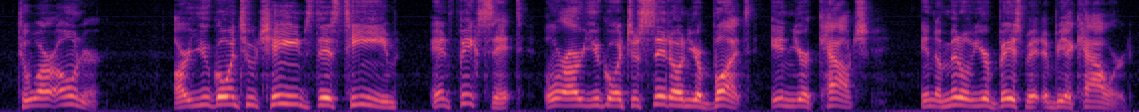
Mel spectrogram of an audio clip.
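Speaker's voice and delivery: loud, angry, ranting yell. Speaker calling out the team's owner, yelling angrily. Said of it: "I'm yelling that because you pissed me off".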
